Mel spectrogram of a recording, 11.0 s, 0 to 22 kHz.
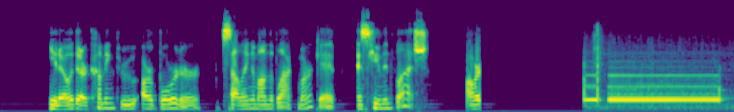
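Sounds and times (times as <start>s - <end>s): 
speech: 0.8s - 6.4s, 7.0s - 7.3s
telephone keypad tones: 8.8s - 10.9s.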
